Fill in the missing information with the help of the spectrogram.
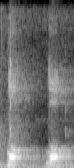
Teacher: Ya, ismat yaitu tadi keluarnya tidak lancar atau dengan hati-hati. Kemudian ada qalqalah yaitu ada suara mantulnya.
